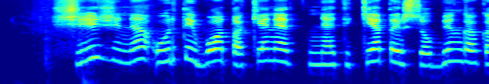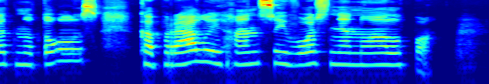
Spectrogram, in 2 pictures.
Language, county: Lithuanian, Vilnius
